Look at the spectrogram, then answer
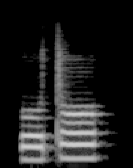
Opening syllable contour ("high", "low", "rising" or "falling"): low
